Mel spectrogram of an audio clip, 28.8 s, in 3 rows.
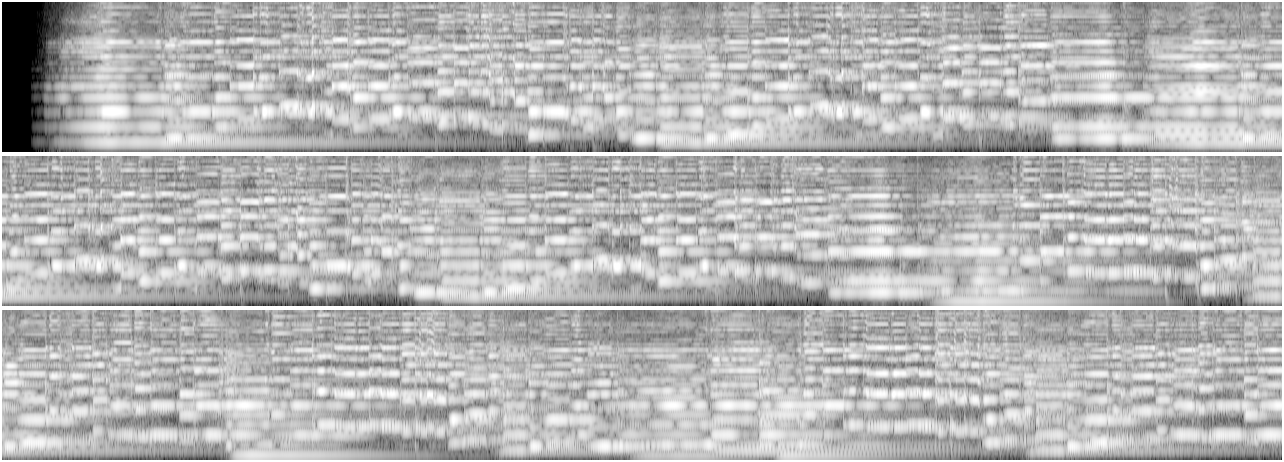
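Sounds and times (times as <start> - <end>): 
waltz in C major: 0.5 - 28.7.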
